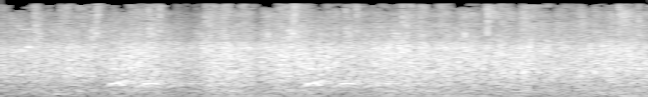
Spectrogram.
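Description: Steady clapping from a small group, a family applauding the doctors from their terrace, fills the whole stretch, dense and continuous, outdoors, with a faint cheer or voice briefly rising above it.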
